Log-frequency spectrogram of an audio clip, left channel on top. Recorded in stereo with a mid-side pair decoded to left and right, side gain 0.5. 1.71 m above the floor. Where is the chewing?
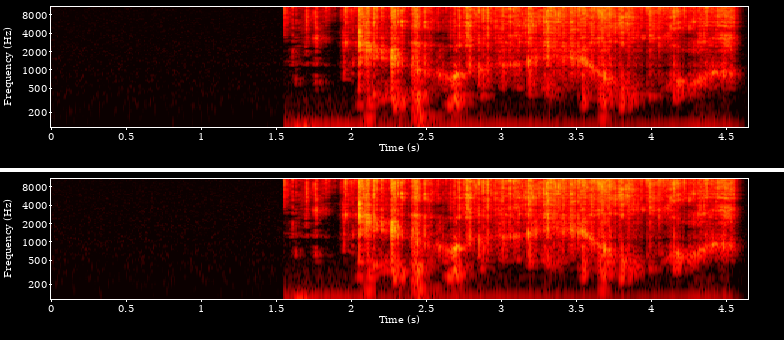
20° right, 0.7 m.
